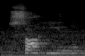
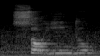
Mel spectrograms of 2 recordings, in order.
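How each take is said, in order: First: The word's ending is reduced and unclear. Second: The word's ending is pronounced fully and clearly. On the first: The speaker calls it wrong. "ela não se atenta a falar corretamente" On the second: The speaker calls it right. "a palavra certa é"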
